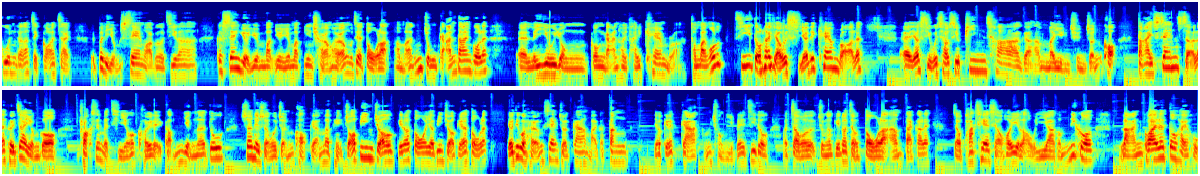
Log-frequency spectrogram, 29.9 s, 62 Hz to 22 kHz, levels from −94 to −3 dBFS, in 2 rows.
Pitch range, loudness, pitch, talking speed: 125-185 Hz, -17 LUFS, 140 Hz, 405 characters per minute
